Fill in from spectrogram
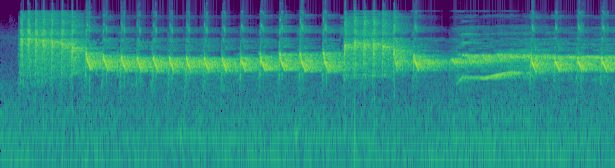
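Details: Kapas tembak white-eye singing a training master song: a long, rapid run of evenly repeated high chips, broken by a brief upslurred whistle near the end.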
